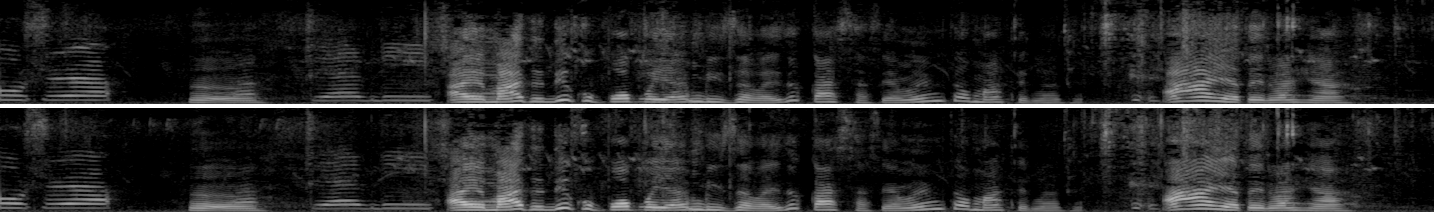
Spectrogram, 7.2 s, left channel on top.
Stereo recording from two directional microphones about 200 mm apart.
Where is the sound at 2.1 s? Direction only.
25° right (ahead or behind).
